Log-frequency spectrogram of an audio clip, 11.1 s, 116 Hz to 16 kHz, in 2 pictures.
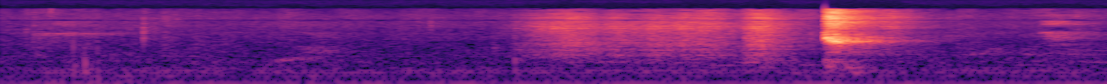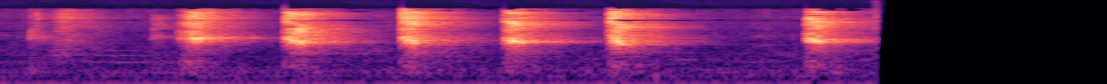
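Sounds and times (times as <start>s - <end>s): puppy yapping: 4.1s - 4.6s, 6.3s - 10.0s.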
